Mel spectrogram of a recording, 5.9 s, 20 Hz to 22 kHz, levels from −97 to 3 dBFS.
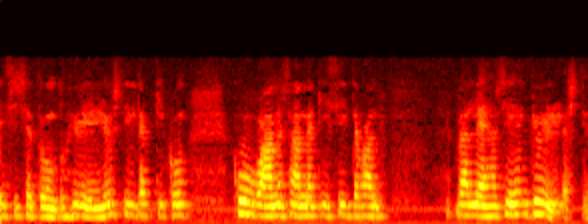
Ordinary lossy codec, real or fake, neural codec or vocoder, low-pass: AAC, 24 kbps; real; none; 10.8 kHz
